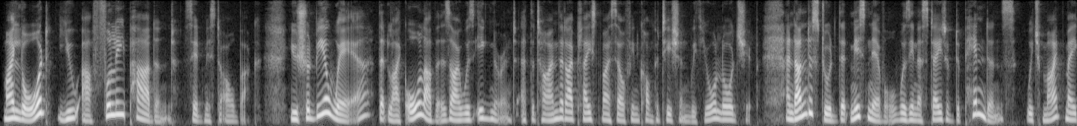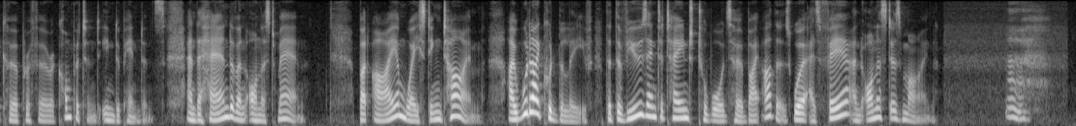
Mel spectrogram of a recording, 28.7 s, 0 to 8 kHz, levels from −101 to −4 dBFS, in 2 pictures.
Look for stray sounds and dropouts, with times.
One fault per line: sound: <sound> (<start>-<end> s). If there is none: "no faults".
sound: sigh (27.8-28.4 s)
